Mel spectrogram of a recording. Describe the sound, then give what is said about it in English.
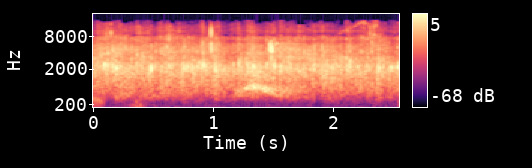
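A crowd applause sound effect: a dense, steady wash of clapping and cheering that stays loud and full for a couple of seconds without pause, with no one speaking over it. “Wow, that crowd loves you,”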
